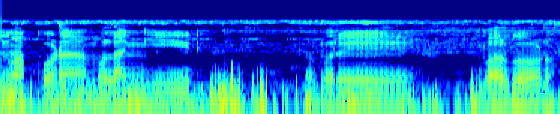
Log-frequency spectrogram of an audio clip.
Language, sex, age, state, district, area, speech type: Odia, male, 18-30, Odisha, Nuapada, urban, spontaneous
